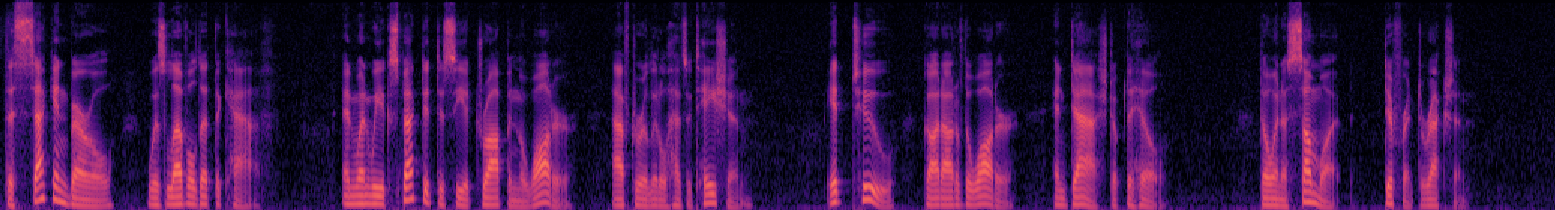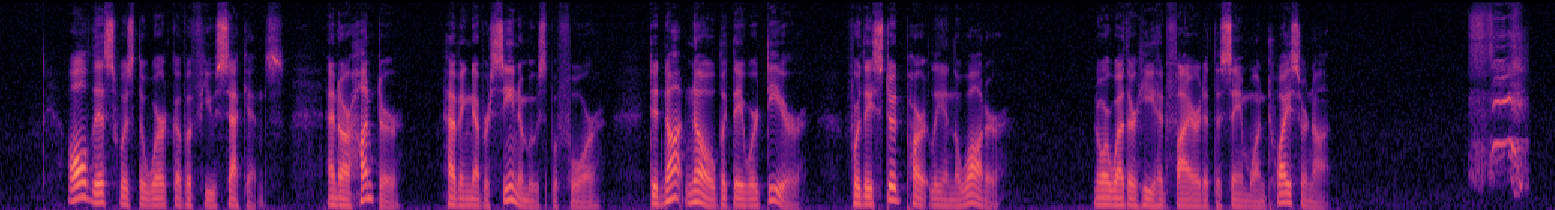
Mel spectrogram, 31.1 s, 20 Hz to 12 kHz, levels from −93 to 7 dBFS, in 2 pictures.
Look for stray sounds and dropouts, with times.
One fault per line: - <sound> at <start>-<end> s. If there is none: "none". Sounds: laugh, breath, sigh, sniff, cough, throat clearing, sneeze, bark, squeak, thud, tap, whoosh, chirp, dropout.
- sneeze at 30.2-30.8 s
